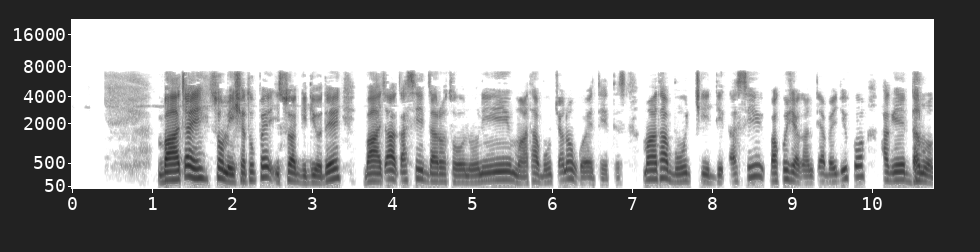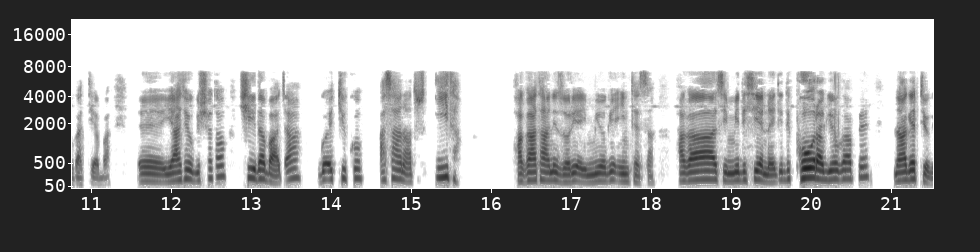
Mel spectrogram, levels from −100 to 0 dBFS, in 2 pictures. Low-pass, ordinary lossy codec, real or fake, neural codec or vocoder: 7.2 kHz; MP3, 48 kbps; real; none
